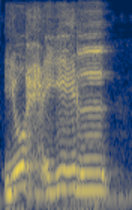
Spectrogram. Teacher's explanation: युह्यिल लाम साकिन पर कलकला नहीं करना।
